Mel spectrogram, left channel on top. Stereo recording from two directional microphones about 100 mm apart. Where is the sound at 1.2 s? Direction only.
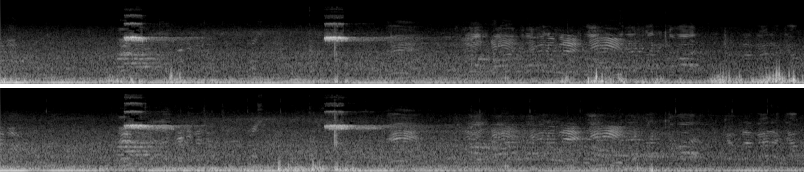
20° left (ahead or behind).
